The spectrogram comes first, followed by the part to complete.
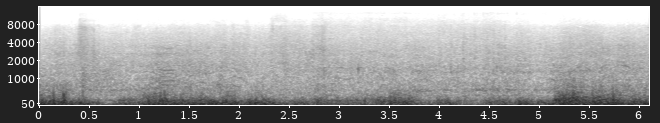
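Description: Wind buffeting the microphone of a camera worn by a moving skier, a low rumble that surges and eases in gusts, with a fainter hiss of skis sliding on packed snow.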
